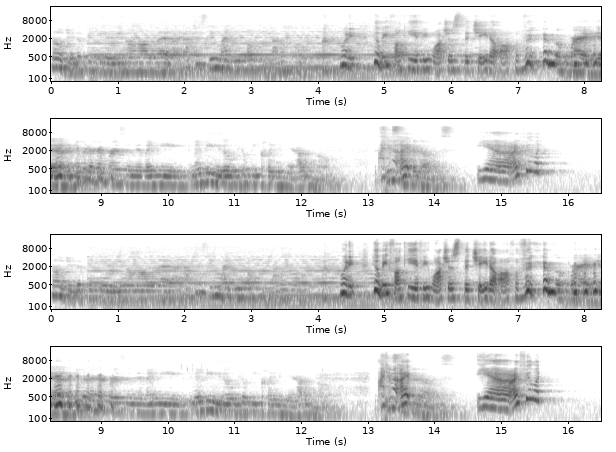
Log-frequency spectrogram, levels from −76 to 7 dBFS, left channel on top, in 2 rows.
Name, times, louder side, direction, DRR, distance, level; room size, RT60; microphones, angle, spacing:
voice 1, 0.0-4.3 7.5-12.4 13.1-14.1, left 1 dB, 45° left, 2.2 m, -36 dB
sound 1, 0.5-7.8, equal, 15° right, 1.2 m, -42 dB
voice 2, 4.3-8.6 8.9-9.0 13.2-13.7 14.6-15.6, right 6 dB, 45° right, 0.3 m, -26 dB
7.0 x 5.3 x 6.1 m
head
